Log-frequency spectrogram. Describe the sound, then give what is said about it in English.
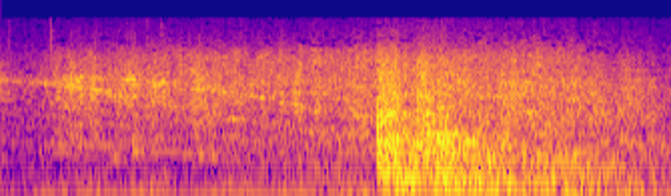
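An artillery shell explodes during the shelling of an island. A steady low rumble gives way to one sudden loud blast, followed by a long, rough, roaring decay. “if we'd still been on that island, they'd have started shelling just about now.”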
